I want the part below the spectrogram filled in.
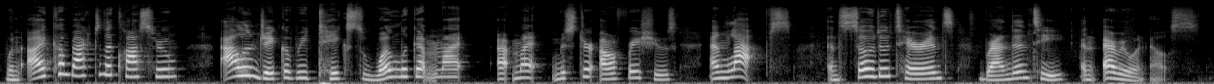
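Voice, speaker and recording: High, lively woman reading a children's story. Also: a little slow. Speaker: children's read-aloud channel host. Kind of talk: slow, expressive picture-book read-aloud for children.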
